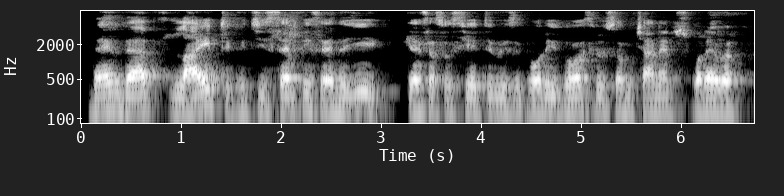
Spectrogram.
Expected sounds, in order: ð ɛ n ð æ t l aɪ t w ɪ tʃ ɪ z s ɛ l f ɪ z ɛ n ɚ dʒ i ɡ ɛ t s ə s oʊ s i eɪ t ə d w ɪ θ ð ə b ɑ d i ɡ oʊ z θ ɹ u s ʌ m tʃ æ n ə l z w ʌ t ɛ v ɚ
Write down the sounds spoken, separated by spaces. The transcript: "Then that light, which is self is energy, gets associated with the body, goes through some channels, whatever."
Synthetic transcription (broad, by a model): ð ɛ n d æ t l aɪ t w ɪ tʃ ɪ z s ɛ l f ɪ s ɛ n ɚ dʒ i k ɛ s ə s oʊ s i eɪ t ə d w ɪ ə b ɑ d i ɡ oʊ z t ɹ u s ʌ m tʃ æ n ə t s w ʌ t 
